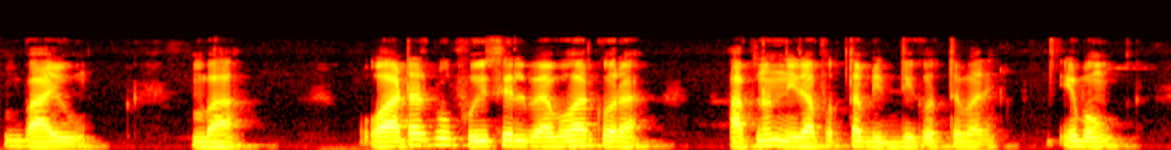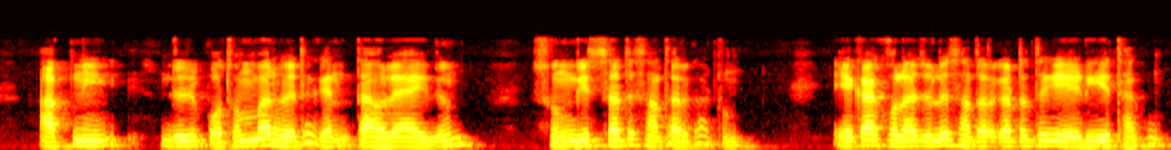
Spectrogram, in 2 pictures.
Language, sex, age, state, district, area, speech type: Bengali, male, 30-45, West Bengal, Bankura, urban, spontaneous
